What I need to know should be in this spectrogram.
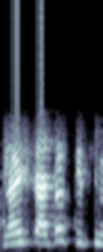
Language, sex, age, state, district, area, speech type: Odia, female, 30-45, Odisha, Koraput, urban, conversation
